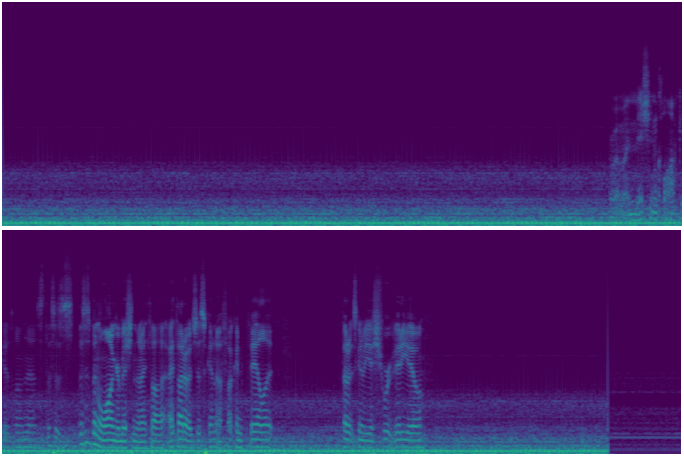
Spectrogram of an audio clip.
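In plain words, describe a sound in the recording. A spacecraft's engine hums low and steadily.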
